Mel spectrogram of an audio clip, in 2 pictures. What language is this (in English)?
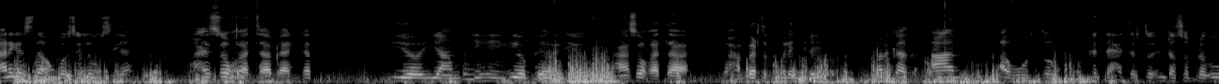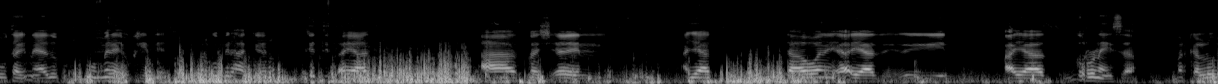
Somali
